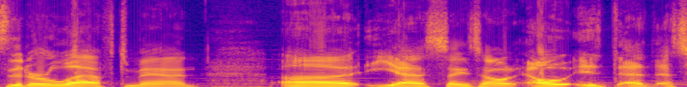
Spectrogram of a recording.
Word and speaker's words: Saintone: Yeah, Saintone. Oh, that's how it's pronounced.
